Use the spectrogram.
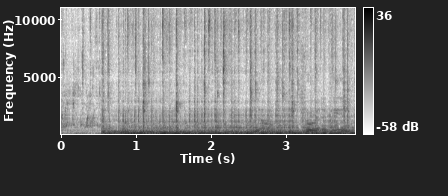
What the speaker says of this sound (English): Put in new fresh water.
